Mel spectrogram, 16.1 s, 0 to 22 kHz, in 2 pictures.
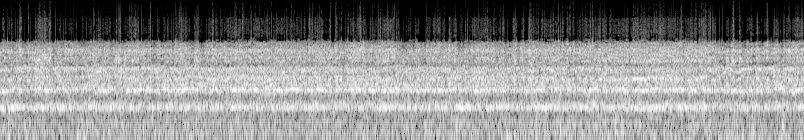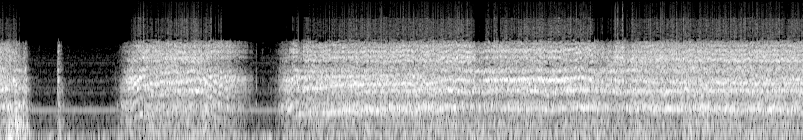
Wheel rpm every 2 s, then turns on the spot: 230, 240, 230, 210, 70, 130, 210, 210.
none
